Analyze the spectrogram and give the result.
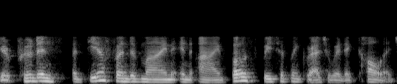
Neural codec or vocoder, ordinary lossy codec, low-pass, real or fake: codec, 24 kHz, 0.9 kbps, WavTokenizer, medium speech release version 2; Opus, 32 kbps; 3.6 kHz; fake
